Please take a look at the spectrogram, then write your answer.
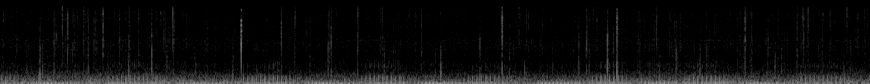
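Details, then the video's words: Cat purring in a low, vibrating drone that pulses with each breath, accompanied by bright intermittent crackling from a fire. "Purring of a Cat"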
